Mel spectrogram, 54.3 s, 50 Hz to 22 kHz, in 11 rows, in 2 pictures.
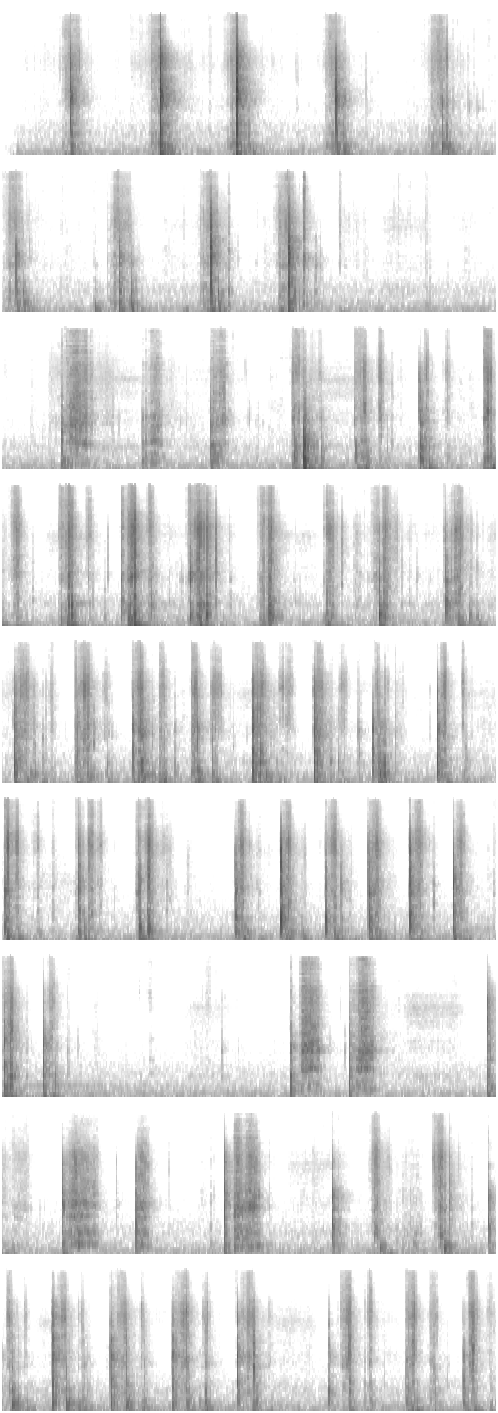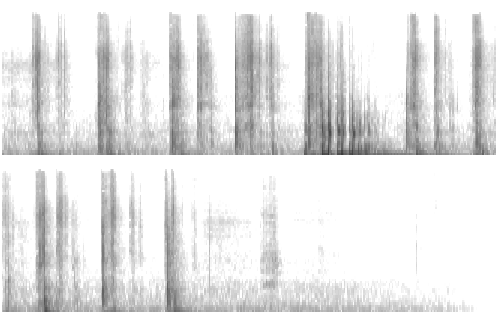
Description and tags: dicing an onion home April2012
I cook almost everyday and I love the crunch of dicing an onion. The recording has a bit of breathing noise and at one point I hit the recorder with my knife, but the bouncing sound it made was actually kind of pretty so I didn't clean it out. Recorded with a ZoomH2 for Dare12.
field-recording, dare-12, onion, repetition, dicing, crunch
